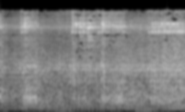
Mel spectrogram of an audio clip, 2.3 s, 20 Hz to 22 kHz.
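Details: 2016 Honda Scoopy scooter, brought in stalling with error code 52 (not the CKP sensor), after a dead battery was dealt with: kick-started, the small engine buzzes along evenly with no stumbling or rattles, starting and running normally.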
